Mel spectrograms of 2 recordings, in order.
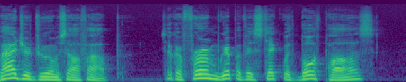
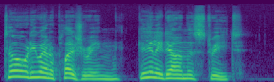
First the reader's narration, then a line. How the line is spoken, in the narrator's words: the chief weasel began in a high, squeaky voice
